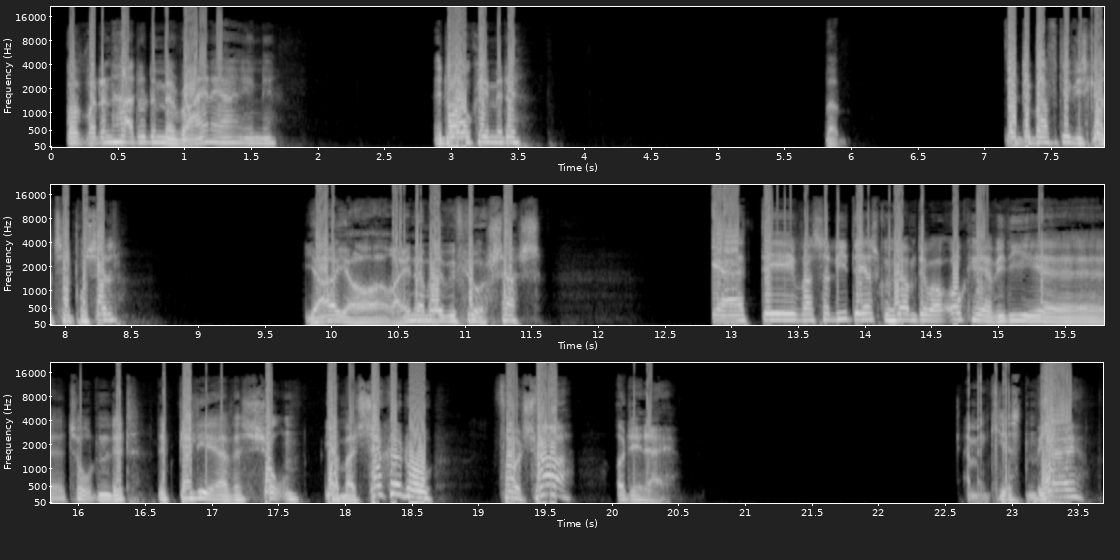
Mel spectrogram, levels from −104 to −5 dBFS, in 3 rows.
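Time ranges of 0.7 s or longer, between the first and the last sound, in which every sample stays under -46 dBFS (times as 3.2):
1.7–2.89
3.57–5.82
5.95–7.16
8.45–9.82
11.57–12.87
20.47–22.6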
